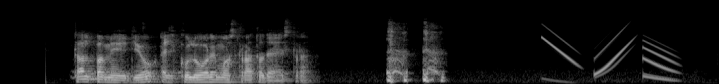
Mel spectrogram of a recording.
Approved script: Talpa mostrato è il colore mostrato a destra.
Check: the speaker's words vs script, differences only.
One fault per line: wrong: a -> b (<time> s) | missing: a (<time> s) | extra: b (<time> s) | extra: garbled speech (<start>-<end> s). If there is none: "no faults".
wrong: mostrato -> medio (1.0 s)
